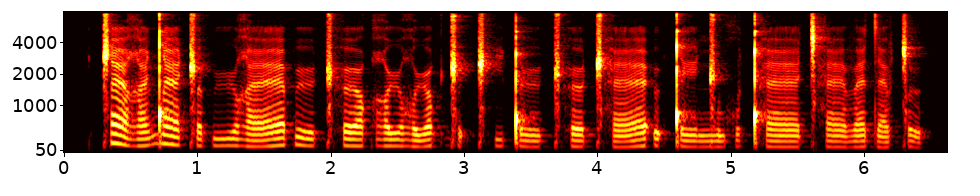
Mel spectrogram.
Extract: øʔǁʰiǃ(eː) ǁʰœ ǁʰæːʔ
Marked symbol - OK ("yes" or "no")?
no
